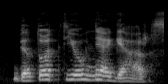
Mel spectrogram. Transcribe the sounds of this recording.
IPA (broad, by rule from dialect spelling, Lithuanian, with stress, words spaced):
ˈbʲɛt oːt ˈjɛʊ nʲɛˈɡʲærs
